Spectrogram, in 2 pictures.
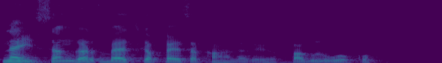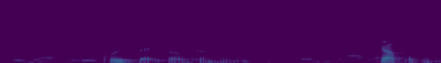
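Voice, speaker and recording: A man's voice: medium pitch, lively intonation, normal speed. A male teacher, leading a live online class in a playful, teasing way and drilling students with call-and-response chanting.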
